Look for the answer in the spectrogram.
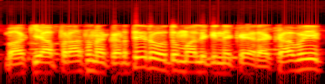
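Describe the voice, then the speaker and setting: Male devotional counsellor, slightly high voice, earnest and explanatory, on a narrow phone recording. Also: fast talker. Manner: earnest, explanatory, uses everyday analogies. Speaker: religious counsellor advising a devotee. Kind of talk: devotional advice on a phone call. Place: phone call.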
